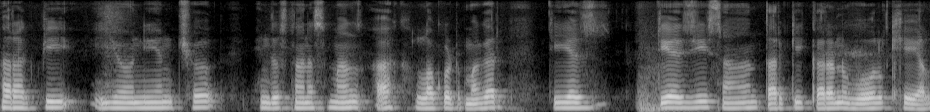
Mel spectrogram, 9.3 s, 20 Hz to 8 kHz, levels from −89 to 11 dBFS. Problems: none marked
